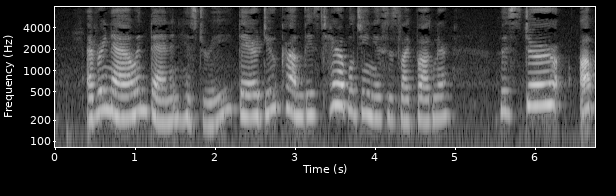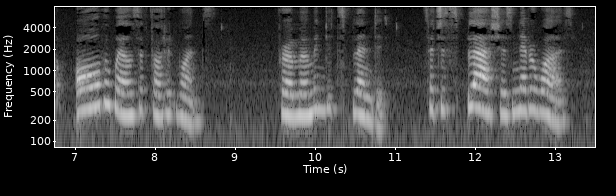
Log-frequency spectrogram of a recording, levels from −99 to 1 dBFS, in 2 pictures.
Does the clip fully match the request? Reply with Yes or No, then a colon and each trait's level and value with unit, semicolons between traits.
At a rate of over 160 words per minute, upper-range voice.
No: average, 155 wpm; high, 240 Hz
